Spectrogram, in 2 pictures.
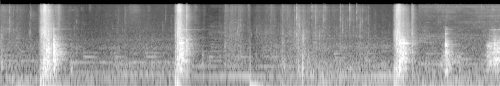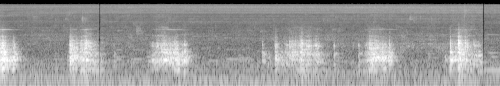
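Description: Three sharp knocks and clatters of a mug and other small objects on a wooden table as a tablecloth is yanked out from under them. After them comes a run of short, muffled sounds about every second and a half.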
